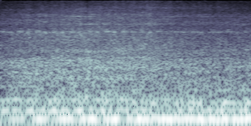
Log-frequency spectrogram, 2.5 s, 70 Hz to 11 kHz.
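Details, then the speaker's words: 1970 Buick GS V8 after intake change, four-barrel carburetor, hot engine in neutral: held at higher revs, deep rumble smooth and even with no stumble; runs much healthier with more power. "so fires right up under neutral as you can hear she sounds a whole lot healthier yeah for some of that 70s muscle sound going to her now runs a lot smoother up here"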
